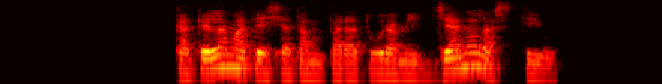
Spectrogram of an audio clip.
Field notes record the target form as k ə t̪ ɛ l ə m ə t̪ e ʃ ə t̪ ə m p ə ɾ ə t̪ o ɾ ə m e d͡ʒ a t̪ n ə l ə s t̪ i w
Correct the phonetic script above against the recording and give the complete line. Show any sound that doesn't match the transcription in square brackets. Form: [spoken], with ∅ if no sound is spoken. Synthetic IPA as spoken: k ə t̪ [e] l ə m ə t̪ e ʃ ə t̪ ə m p ə ɾ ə t̪ [u] ɾ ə m [i] d͡ʒ a [∅] n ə l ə s t̪ i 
